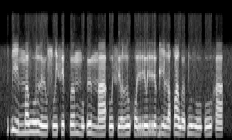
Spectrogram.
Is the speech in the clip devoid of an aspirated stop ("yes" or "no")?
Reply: yes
